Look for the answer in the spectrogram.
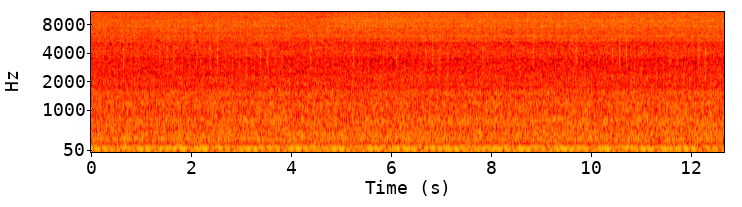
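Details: Engine knocking after an oil change: irregular knocking about once per second over a steady idle hum; knocks at idle, cause not yet found.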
